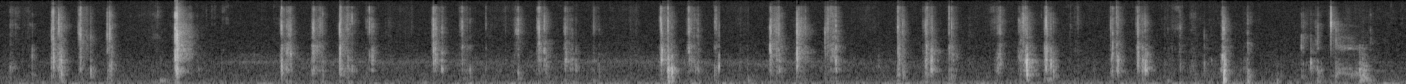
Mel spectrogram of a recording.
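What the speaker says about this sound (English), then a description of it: "so give me a sec while I shuffle." Tarot cards being shuffled by hand, quick close bursts of riffling and snapping in irregular clusters separated by short pauses, crisp and near over a quiet background with no talking.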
